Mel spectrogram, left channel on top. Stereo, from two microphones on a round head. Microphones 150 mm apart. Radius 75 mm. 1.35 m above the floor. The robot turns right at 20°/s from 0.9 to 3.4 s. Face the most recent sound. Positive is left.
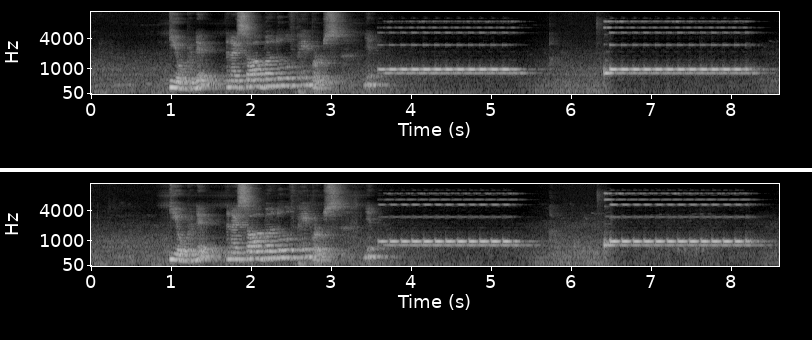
turn(degrees=50)  # may be behind; listen again after turning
